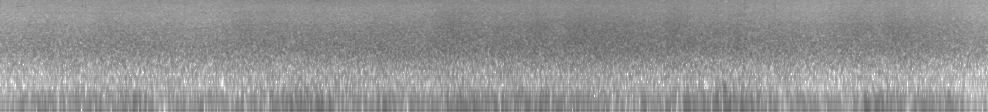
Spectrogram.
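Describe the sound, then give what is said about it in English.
Wind rushes through a hemlock forest at the tree line in the Chugach Mountains outside Anchorage, a continuous, broad, low roar that swells and eases in gentle gusts without pause. “This particular recording was made in a hemlock forest, right at the tree line in the Chugach Mountains, outside of Anchorage, and you can hear the wind moving through these trees.”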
